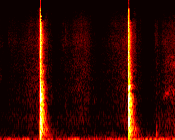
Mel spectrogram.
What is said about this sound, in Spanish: Es como cuando uno aplaude, ¿no?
